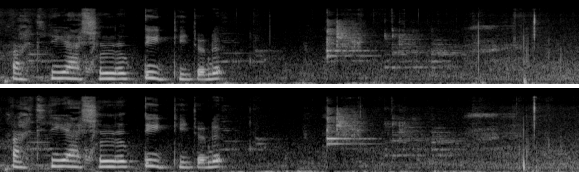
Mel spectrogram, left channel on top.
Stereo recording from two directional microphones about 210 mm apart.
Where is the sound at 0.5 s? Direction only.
15° right (ahead or behind).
